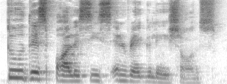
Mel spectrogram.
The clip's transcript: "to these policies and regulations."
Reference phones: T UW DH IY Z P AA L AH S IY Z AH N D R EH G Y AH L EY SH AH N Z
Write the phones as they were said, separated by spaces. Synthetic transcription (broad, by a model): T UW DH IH S P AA L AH S IY S AH N D R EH G Y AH L EY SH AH N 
